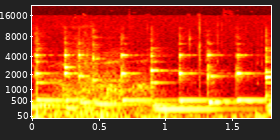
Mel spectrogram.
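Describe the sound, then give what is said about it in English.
An incoming phone call ringtone chimes through a Mac laptop speaker, a quick repeating melody of bright electronic notes playing fairly quietly, with no one talking over it. “I hate when my Mac gets hooked up to my phone.”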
